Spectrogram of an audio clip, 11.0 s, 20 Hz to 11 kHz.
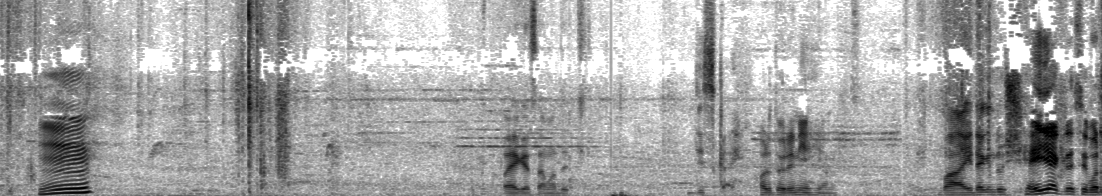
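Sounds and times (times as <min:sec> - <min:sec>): faint birds: 0:00.4 - 0:06.2.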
